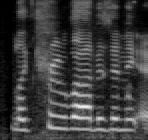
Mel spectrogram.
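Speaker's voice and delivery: put-on high, overdone British accent. Recapping a wrestling wedding segment, quoting Beth Phoenix with a British accent. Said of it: "I don't know why I gave her a British accent".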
